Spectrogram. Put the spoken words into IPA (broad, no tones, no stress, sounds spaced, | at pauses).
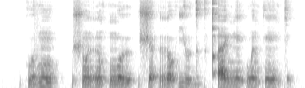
kʷ ə v ũ | ʃ õ r õ k ŋʷ ɯ | ʃ ə ʔ r o ʔ j ɯ ɡ ə k qʼ e ŋ ẽ ʔ w ə̃ k ẽ k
